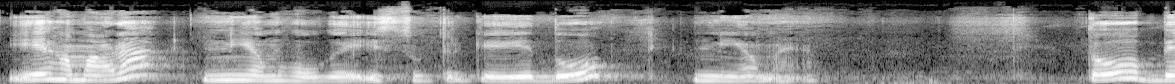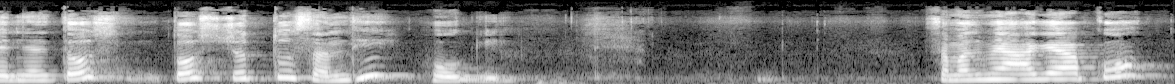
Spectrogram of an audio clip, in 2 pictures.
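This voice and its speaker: A woman gives a patient grammar lesson in a fairly high voice. She speaks slowly and spells out each rule step by step. She repeats the examples and keeps asking questions that she then answers herself. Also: a little mellow. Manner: asks and answers her own questions, adds "isn't it?" checks. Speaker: teacher.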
